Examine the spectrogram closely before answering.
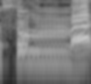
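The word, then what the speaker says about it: ثُمَّ: Maka langkahnya adalah ujung lidah kita tempelkan dengan gigi sari kita. sa si su maka summa. Kemudian pada lafal mma atau tsumma itu ada bacaan namanya ghunah yaitu suara mimnya ditahan sepanjang dua harakat.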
